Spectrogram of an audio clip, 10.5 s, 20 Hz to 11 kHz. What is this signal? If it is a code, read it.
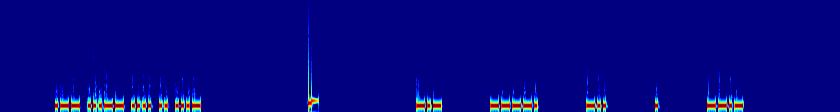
Morse code, heard as a keyed tone, about 36 wpm, spaced as for 18 wpm, 700 Hz. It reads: W3HIV K9DEQ
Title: USA Call Signs - 5 Characters - 6x Character Spacing - 35wpm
